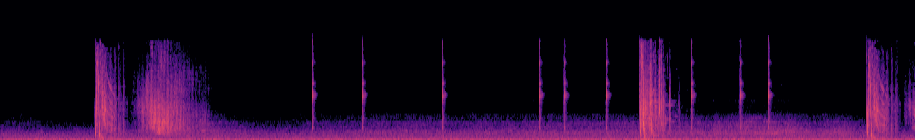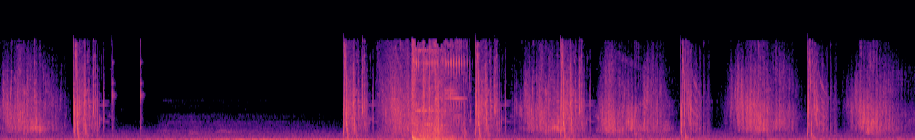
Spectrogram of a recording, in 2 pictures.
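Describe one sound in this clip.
Short menu clicks tick again and again.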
